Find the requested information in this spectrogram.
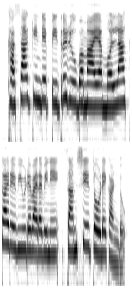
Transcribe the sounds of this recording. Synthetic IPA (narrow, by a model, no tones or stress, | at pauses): kʰɐsaːkːinde̞pid̪rɐɾuːbɐmaːjɐmolːaːkːaːɾeʋijuɽe̞ʋɐɾɐʋinesɐmɕɐjɐt̪ːo̞ːɽe̞kɐɳɖṵ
